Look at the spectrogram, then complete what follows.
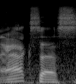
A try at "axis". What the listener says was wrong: It sounds like you're saying access, not axis.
